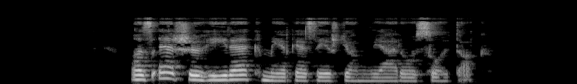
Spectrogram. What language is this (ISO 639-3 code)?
hun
